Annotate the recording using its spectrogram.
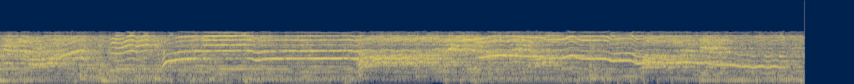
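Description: Gospel choir singing with musical accompaniment, held notes and sliding vocal lines; the music cuts off suddenly at the end.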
